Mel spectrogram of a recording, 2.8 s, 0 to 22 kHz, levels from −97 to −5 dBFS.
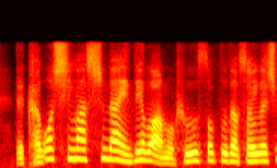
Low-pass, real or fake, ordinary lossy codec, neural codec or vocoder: none; fake; none; codec, 16 kHz, 0.5 kbps, FreqCodec, larger model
